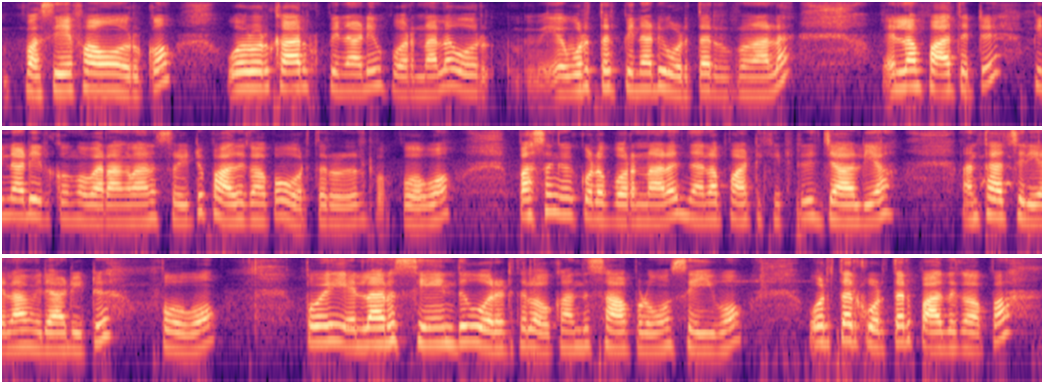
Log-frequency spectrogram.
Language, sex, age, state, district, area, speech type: Tamil, female, 30-45, Tamil Nadu, Krishnagiri, rural, spontaneous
